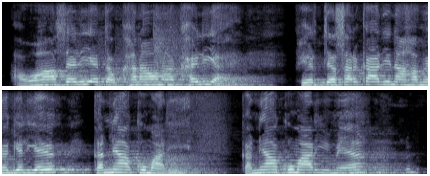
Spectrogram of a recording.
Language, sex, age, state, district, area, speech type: Maithili, female, 60+, Bihar, Begusarai, rural, spontaneous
